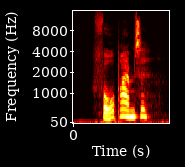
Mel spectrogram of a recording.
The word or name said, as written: forbremse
